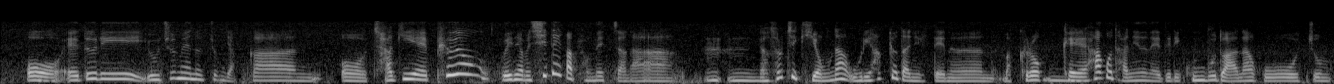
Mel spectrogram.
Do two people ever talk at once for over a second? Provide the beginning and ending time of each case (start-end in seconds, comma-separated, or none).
none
